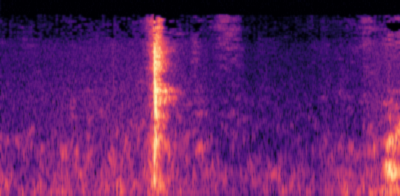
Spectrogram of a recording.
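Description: Faint room tone with one sharp click or knock about one and a half seconds in.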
